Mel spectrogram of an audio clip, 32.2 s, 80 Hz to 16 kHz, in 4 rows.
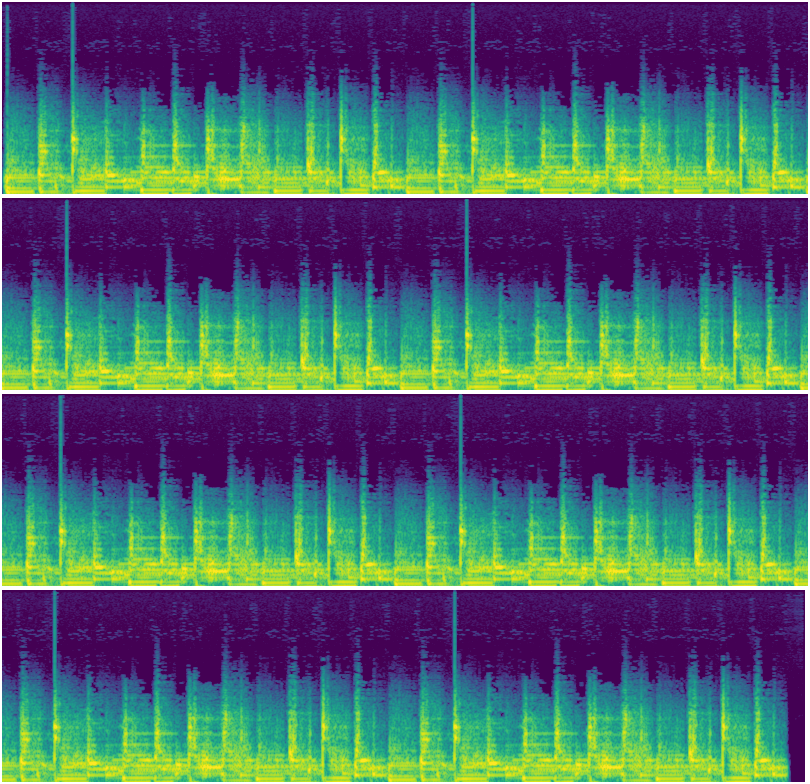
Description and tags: Bobby 2 chords track
Chords track of Bobby 2 instrumental
track, salpov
